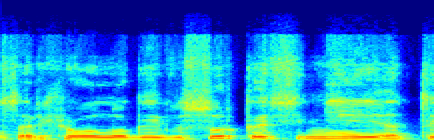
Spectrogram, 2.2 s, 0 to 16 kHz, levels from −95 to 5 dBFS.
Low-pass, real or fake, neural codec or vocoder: 14.4 kHz; real; none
